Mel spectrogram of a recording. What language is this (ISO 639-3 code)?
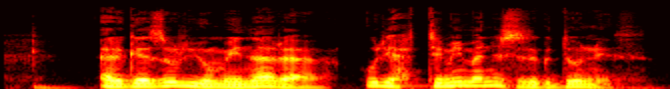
kab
